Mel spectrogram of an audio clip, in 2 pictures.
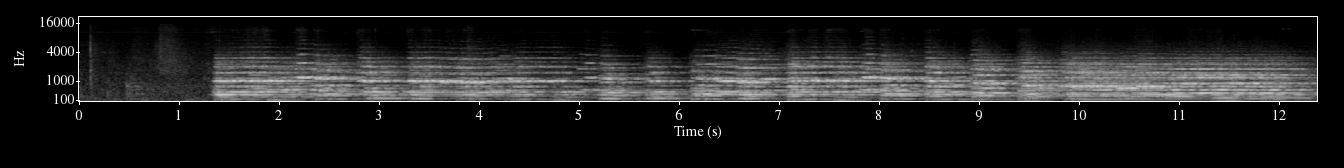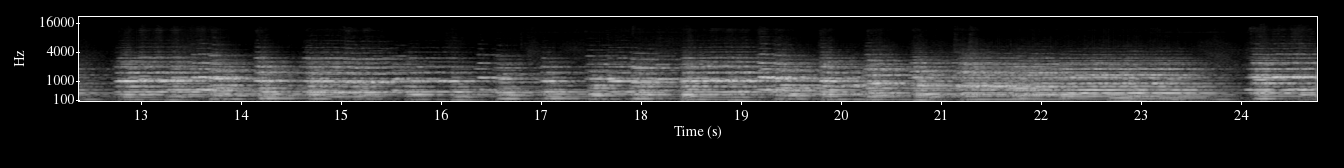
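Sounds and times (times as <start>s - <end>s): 
whistle: 1.4s - 11.6s, 12.8s - 23.3s, 24.0s - 24.7s.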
